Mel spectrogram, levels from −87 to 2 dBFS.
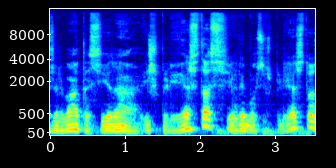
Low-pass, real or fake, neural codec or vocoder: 14.4 kHz; fake; codec, 44.1 kHz, 7.8 kbps, Pupu-Codec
